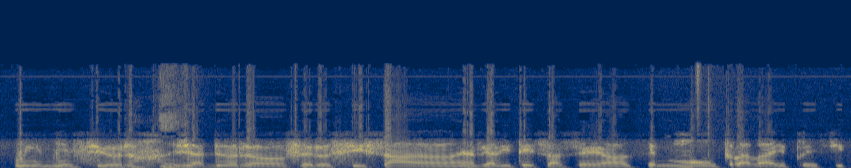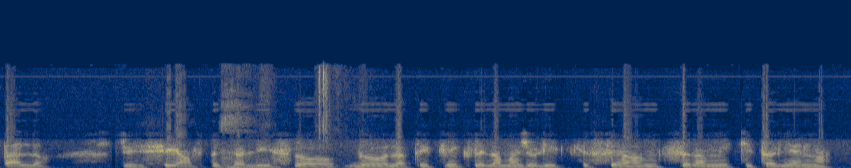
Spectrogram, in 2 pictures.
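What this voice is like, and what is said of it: Italian accent in French. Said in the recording (French): “Je suis italienne. Ça se sent aussi de mon accent.”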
